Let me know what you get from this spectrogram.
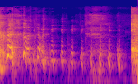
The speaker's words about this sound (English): Pray I don't puncture a lung with these. You're not gonna puncture a lung. Ugh! Every time I cough, it hurts.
